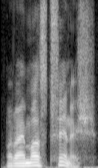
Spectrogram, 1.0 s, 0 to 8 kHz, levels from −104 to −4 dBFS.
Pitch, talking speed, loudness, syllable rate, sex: 125 Hz, 245 wpm, -14 LUFS, 5.8 syllables/s, male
